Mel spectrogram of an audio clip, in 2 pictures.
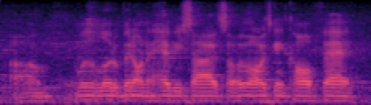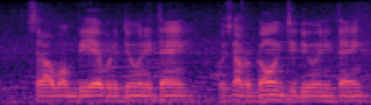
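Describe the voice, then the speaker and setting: Over light background noise, a man speaks at a fairly quick pace in a very deep, low pitch. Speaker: young boxer. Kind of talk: casual interview. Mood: reflective, personal story. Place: gym.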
